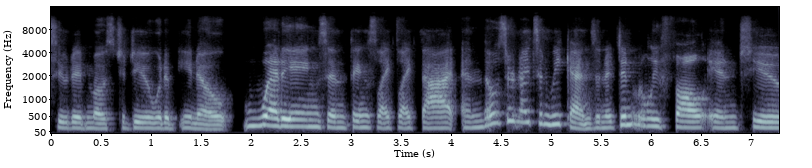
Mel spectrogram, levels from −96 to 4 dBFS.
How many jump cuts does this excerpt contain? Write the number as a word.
three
